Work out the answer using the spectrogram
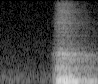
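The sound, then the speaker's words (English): A single deep inhaled breath during a guided eyes-closed relaxation exercise, a breathy rush of air that begins after a brief silence, holds for about half a second and eases off slightly, with no talk over it. “Close your eyes and take a deep breath in.”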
